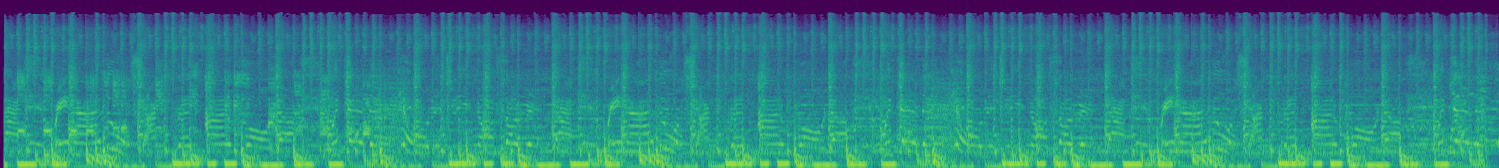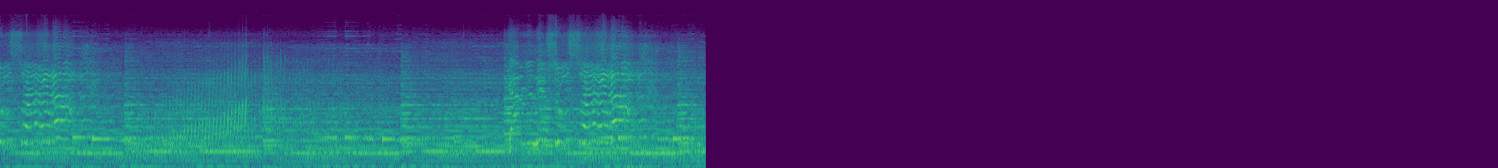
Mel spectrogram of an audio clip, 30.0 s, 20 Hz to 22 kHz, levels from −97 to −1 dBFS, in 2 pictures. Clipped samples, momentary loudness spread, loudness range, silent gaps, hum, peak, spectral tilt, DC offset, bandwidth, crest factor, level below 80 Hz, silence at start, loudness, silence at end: under 0.1%; 10 LU; 8 LU; none; none; -6 dBFS; -5 dB/octave; under 0.1%; 17 kHz; 18 dB; -32 dBFS; 0.05 s; -23 LUFS; 7.95 s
